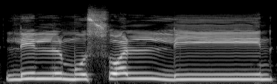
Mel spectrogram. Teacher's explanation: صاد کو لام کے ساتھ جوڑیں گے، تشدید ہے، تھوڑی دیر ٹھہریں گے اور پھر لین کو کھینچیں گے کیونکہ یا ساکن سے پہلے زیر ہے.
